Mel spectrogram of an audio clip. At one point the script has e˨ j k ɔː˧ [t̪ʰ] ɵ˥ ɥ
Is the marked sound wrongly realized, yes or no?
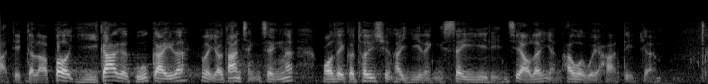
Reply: no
